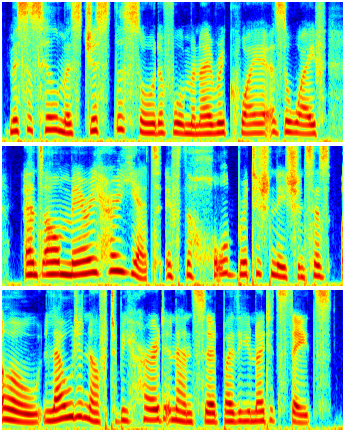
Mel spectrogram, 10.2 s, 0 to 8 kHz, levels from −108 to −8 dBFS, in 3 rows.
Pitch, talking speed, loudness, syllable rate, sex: 225 Hz, 215 wpm, -17 LUFS, 5.3 syllables/s, female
